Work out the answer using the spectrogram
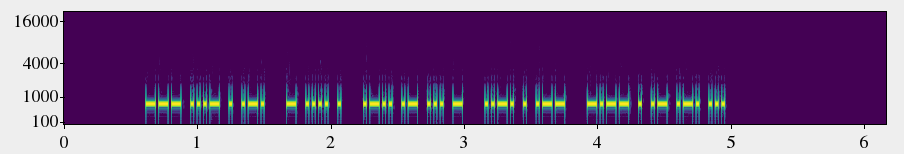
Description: Morse code, heard as a keyed tone, about 50 wpm, 700 Hz. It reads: OVER THE LAST FEW YEARS
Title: Sets of 5 Words Encore 50wpm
